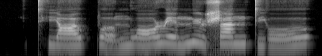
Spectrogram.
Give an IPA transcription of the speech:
t̪ʰ j ɑ˧˥ ʊ̯ p ɤ̰˨˩ n̪ w ɔ˧˥ ɻ e˧ ɪ̯ n̪ y˥˩ ʂ a˥ n t̪ j o˧˥ ʊ̯

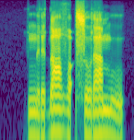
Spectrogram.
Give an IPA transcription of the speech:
n ɘ ɾ ɘ ɗ a ðˤ ə ʔ s o ɾ a m u

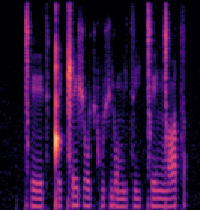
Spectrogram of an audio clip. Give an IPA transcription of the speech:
ǀʰ eː t͡s ǃ e ǁ e ʃ oː t͡ʃ k u ʃ j o m i t͡s iː ǀ e ŋ͡ǀ ɑ t͡s

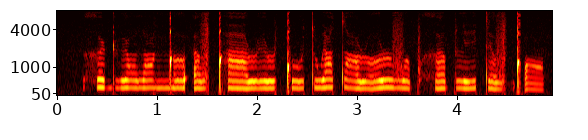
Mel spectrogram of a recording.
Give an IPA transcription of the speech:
x ə ɖʱ ʏ ɹ ðˤ ɤ ŋ͡ǃ ɤ ʔ ɐ v ǃʰ a ɹ ʏ ɹ ǃ u t w i tˤ ɐ ɹ ɤ ɹ v ɤ p x ɐ p l i t ə v ǃʼ ɔ

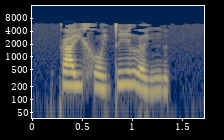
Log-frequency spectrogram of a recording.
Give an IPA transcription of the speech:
k a˧ j x o˨˩˨ j t̪ i˧ l ə˨˩˨ j ŋ ɨ˨˩ k̚

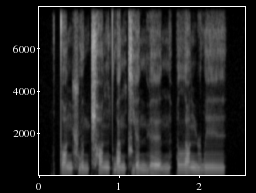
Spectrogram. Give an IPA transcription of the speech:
t̪ ɑ˧˥ ŋ ʂ w ə˧˥ n ʈ͡ʂʰ ɑ˥ ŋ t̪ w a˥˩ n t͡ɕ j ɛ˧˥ n̪ ɥ ɛ̰˨˩˦ n | l ɑ˥ ŋ ɻ w e˥ ɪ̯

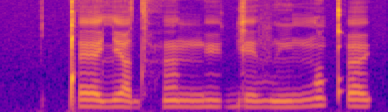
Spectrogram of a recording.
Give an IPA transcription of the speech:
ǃ ɛ lʲ ɑ d h œ̃ ŋ y ɡ e v ĩ ŋ ɔ̃ qʼ y

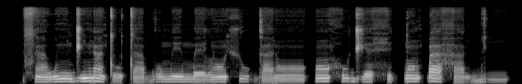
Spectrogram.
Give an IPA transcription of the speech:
s ã˧ w ĩ˦ d͡ʒ ĩ˦ ɾ ã˦˨ t o˨ t a˨ b o˧ m e˧ m ɛ˧ l ɔ̃˦ ʃ u˦˨ ɡ a˧ ɾ ɔ̃˧ | ɔ̃˦ h u˦ d͡ʒ ɛ˧ h e˧ k͡p ɔ̃˦ k͡p a˦˨ h a˨ ɡ͡b i˧

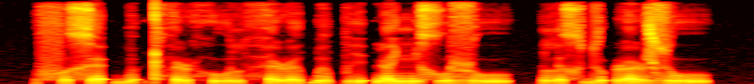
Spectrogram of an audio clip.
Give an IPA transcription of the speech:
f ə x ɛ ʔ b ə ʔ ʈʰ ə ɭ h u l h ɛ ɭ ɘ ɓ ɘ p i ʔ ɳ ɛ ɲ ə x u ɮ u | l ə x d u ʔ ɭ ɐ ɭ z u

